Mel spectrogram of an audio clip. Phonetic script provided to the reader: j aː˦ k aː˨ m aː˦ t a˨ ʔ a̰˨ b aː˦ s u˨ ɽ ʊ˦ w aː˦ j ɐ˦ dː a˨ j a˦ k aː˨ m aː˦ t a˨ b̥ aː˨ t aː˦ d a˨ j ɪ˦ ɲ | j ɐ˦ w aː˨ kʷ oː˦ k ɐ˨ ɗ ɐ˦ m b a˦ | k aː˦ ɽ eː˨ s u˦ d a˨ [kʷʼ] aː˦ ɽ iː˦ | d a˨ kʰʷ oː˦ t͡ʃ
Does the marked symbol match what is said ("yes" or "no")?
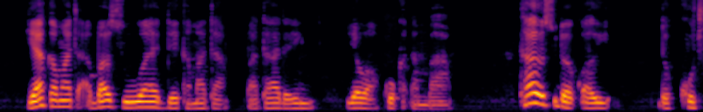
yes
